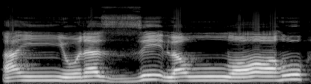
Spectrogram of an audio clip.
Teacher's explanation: زا کے اوپر تشدید ہے تو زا کو دبانا ہے، سختی کرنی ہے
